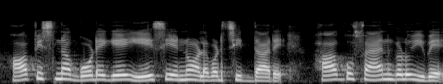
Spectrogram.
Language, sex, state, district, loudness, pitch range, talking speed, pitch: Kannada, female, Karnataka, Bangalore, -14 LUFS, 195-230 Hz, 135 wpm, 215 Hz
